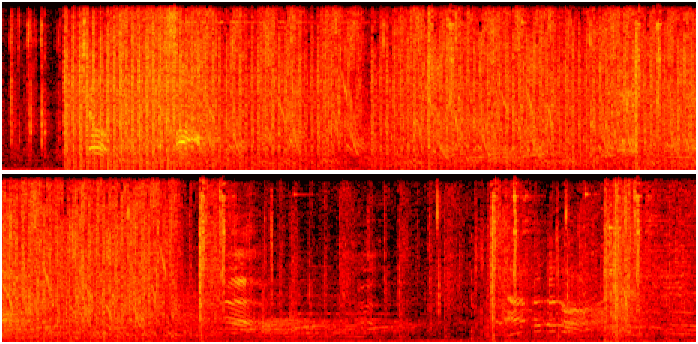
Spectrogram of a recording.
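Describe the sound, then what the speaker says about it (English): Gunfire in Deus Ex: Human Revolution crackles in rapid bursts for several seconds amid game noise, thinning out toward the end, with speech-like sounds mixed underneath. "Two shots."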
